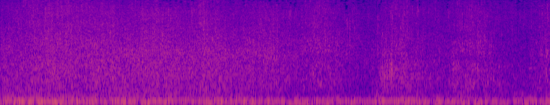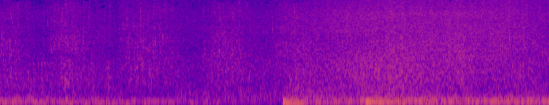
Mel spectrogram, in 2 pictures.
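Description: Water rumbles low and steadily, heard from underwater.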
